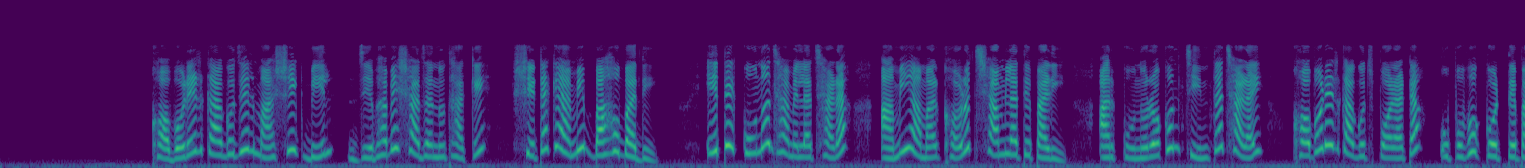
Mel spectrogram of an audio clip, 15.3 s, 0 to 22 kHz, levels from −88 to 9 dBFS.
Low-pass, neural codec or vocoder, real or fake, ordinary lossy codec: 7.2 kHz; none; real; none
